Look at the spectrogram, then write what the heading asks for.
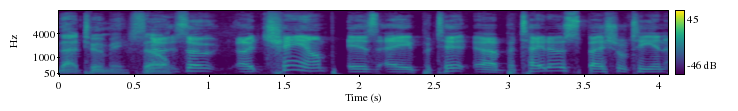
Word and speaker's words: champ: So the main course for Rory, Wagyu filet or seared salmon, you have the option, with traditional Irish chomp, which CHAMP would be pronounced champ, but I'm sure I'm saying that.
